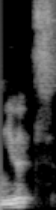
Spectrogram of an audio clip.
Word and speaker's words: Jutz: I did 4 albums over in Nashville with a Ah, wonderful producer, now luckily very good friend, Tom Jutz, or Tom Jutz as it's pronounced, and he is a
